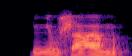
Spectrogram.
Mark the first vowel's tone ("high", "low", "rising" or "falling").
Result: rising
